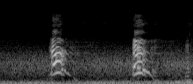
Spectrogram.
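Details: A playing cocker and Vizsla pair; two crisp, high barks about a second apart, each ending in a short falling whine, over a faint steady hum.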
